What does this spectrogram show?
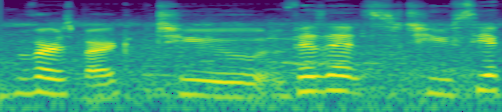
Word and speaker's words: Würzburg: a day in Frankfurt we are going to Vailsburg Vailsburg trying to say it like German würzburg two visits to see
